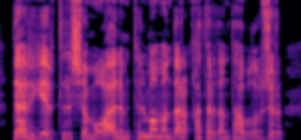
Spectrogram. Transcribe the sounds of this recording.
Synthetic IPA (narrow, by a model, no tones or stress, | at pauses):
d̪æɾɪɡʲe̞ɾt̪ʰɪlʃɪmʊʁɑlɪmt̪ʰɪlmɑmɑnd̪ɑɾəqʰɑt̪ɑɾd̪ɑnt̪ʰɑbəlˠəpʒʏɾ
